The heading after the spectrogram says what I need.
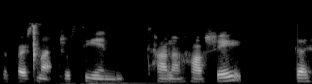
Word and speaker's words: Tanahashi: I mean, I enjoyed the match for sure, and for me, it was the first match of seeing Tanahashi.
